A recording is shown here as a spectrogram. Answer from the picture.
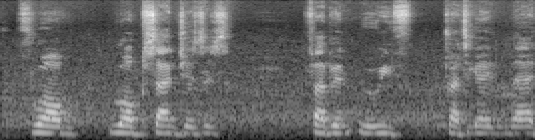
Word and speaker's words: Ruiz: Marquinhos, Beraldo and Mendes, Neves, Vitinha, Ruiz, or Ruiz as his pronunciation is.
